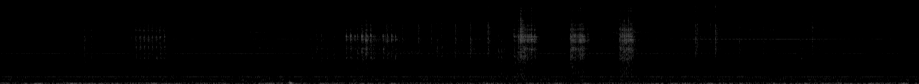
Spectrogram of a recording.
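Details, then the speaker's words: Freshly built Anet A8 3D printer: left Z-axis motor jams, giving irregular sharp clicks and ratcheting over a faint motor hum; caused by a crooked left support rod misaligned with its base plate hole, binding against the X motor holder. "the left vertical motor or Z motor doesn't it gets jammed up that's the issue it's getting jammed up and we don't know what it is yeah we don't know the cause"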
